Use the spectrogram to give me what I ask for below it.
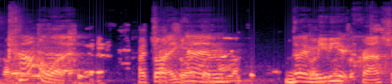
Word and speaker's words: Kamala: did she Implement those can you try to pronounce her name right it's pronounced Kamala try again the immediate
